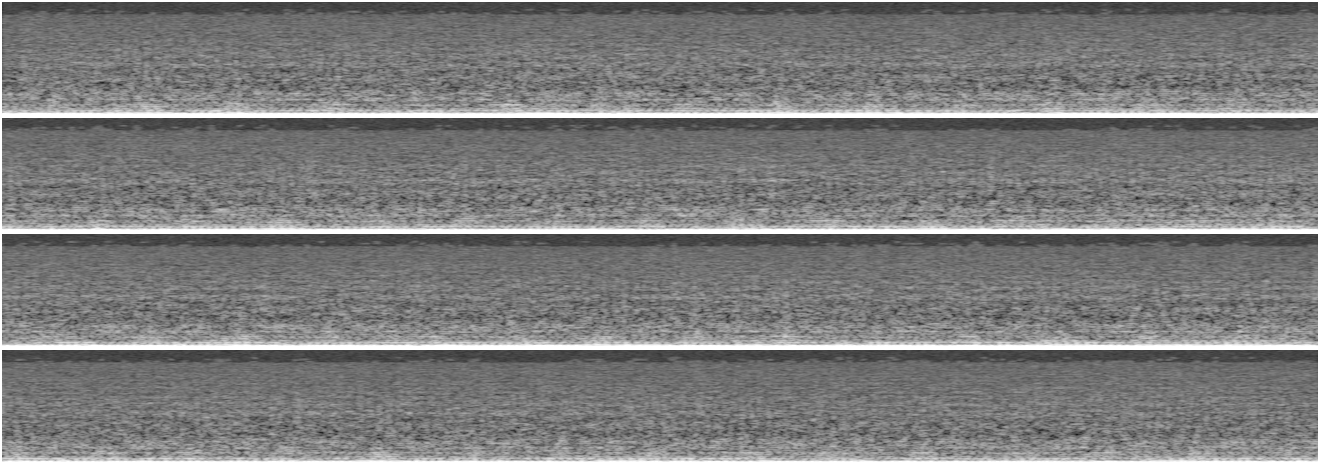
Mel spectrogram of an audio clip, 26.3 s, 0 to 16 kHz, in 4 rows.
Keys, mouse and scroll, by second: 0.0 Escape, 0.8 scroll down 1, 4.7 click, 5.6 middle click, 7.1 click, 8.9 click, 10.3 shift+d, 11.5 click, 14.5 click, 15.1 shift+d, 17.3 r, 18.3 click, 19.6 shift+d, 21.2 click, 21.6 b, 23.2 click, 23.5 middle click, 25.6 click.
